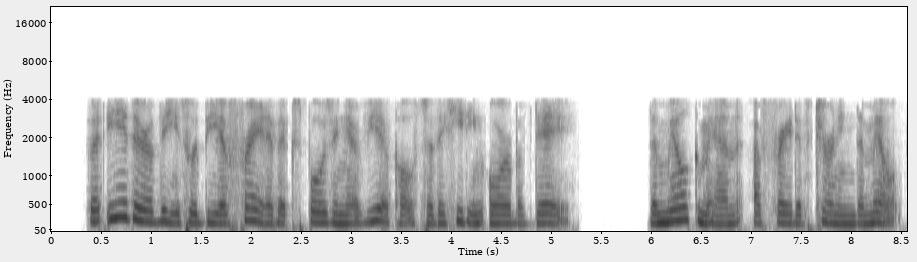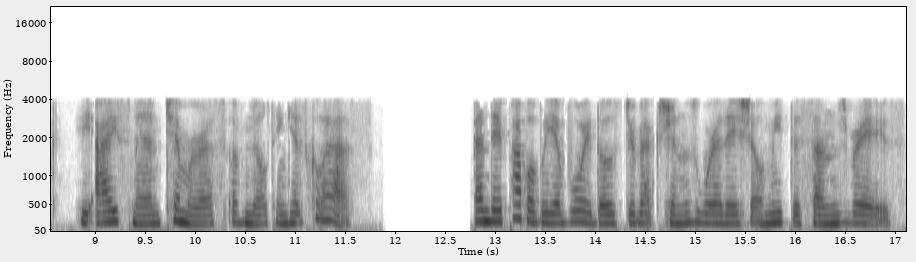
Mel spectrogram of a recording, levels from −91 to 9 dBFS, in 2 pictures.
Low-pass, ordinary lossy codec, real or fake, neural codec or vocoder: 7.2 kHz; AAC, 16 kbps; fake; codec, 24 kHz, 0.9 kbps, WavTokenizer, medium speech release version 2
